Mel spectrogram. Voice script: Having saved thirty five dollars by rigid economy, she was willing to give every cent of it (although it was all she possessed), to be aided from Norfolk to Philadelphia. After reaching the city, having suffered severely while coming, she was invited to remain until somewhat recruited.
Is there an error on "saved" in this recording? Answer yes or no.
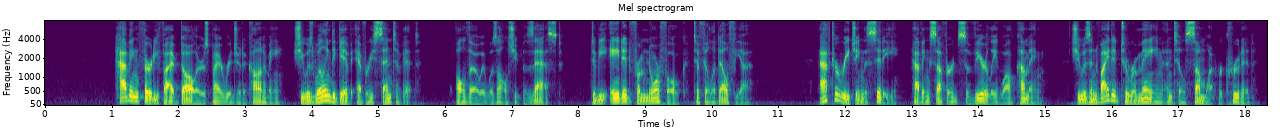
yes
